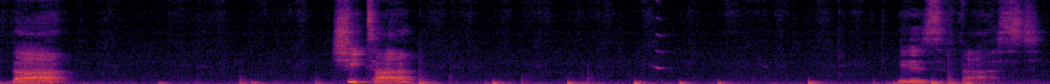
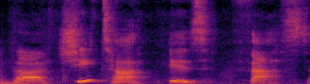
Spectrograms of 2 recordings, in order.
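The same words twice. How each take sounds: First: Slow, broken by long pauses, ending in a whisper; word by word dictation. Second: Very slow, drawn out reading; slow model sentence. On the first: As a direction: say it piece by piece while writing. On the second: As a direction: read the finished sentence slowly to the class. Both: Shown as a demonstration. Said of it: "so let's try that".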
